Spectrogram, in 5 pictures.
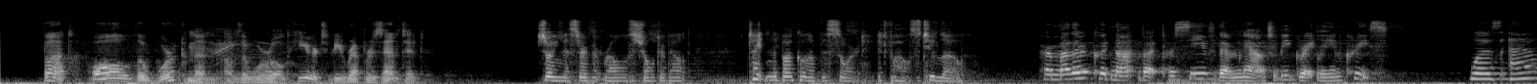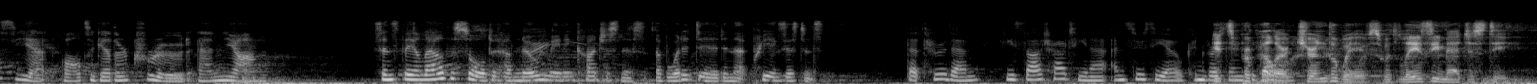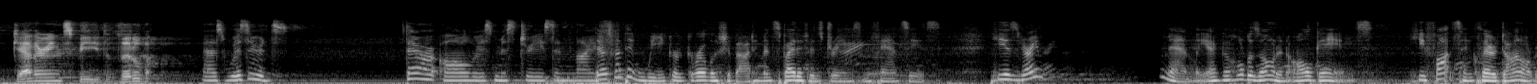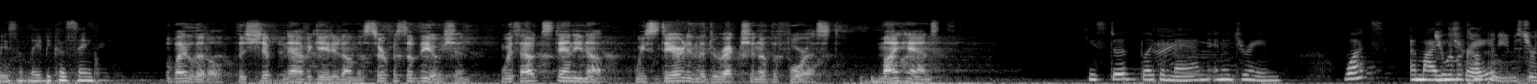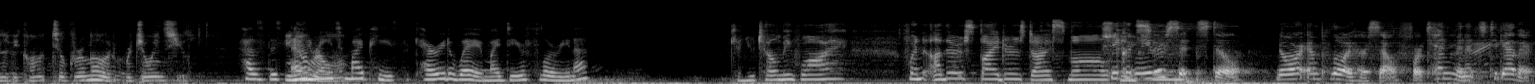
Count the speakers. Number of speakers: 9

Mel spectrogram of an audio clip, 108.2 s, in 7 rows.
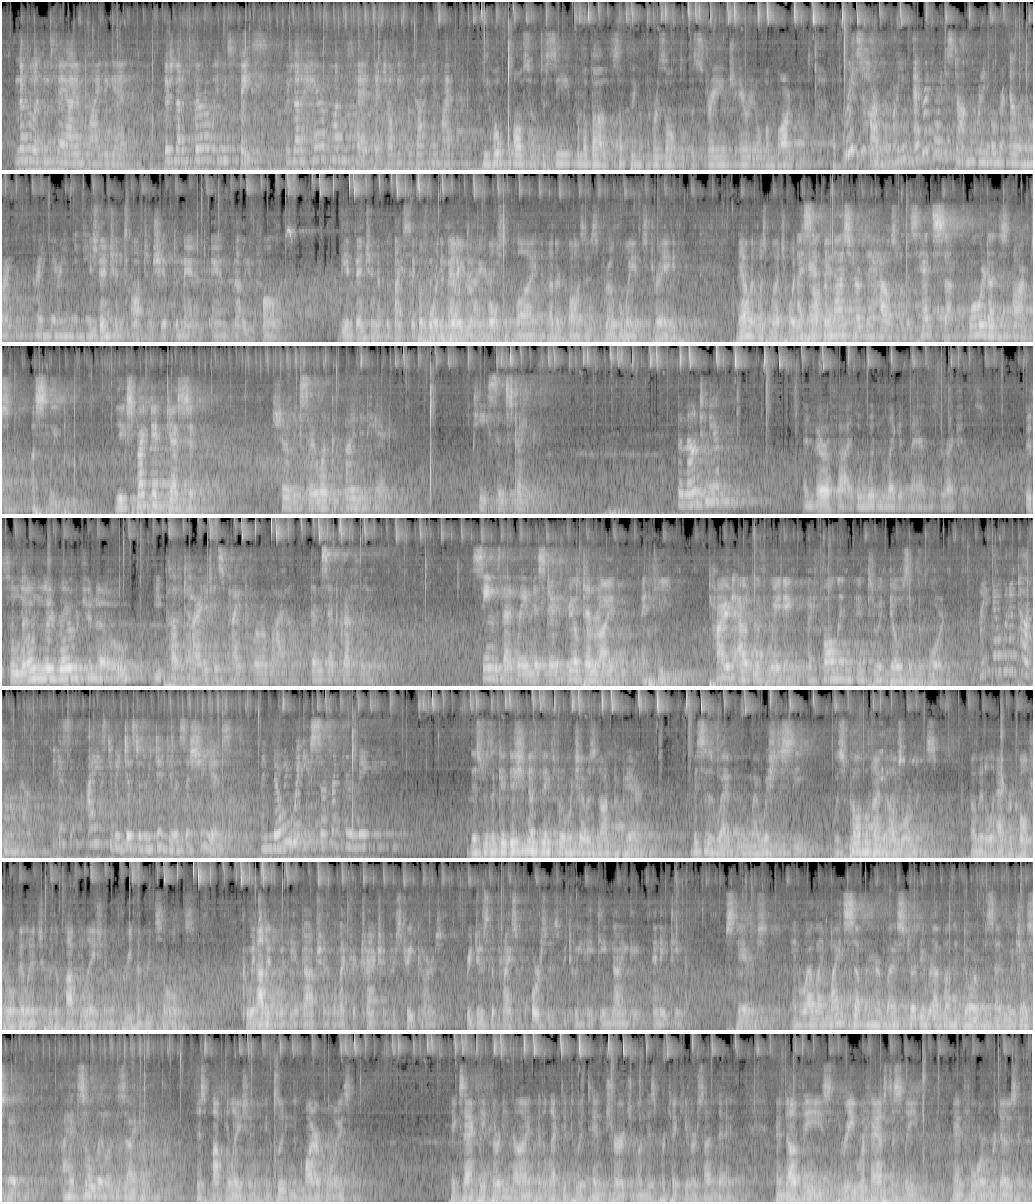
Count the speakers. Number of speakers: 8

